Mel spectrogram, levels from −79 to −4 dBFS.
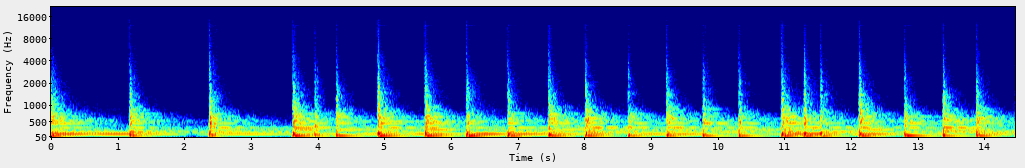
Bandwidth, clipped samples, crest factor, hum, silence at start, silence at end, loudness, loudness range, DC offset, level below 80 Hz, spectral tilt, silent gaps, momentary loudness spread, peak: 4.7 kHz; under 0.1%; 20 dB; none; 0 s; 0 s; -23 LUFS; 3 LU; under 0.1%; -26 dBFS; -10.5 dB/octave; none; 12 LU; 0 dBFS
